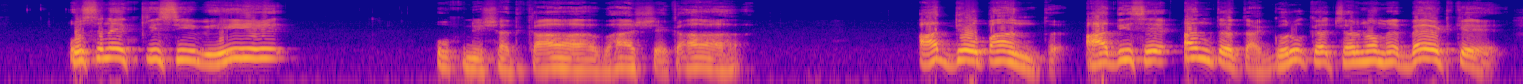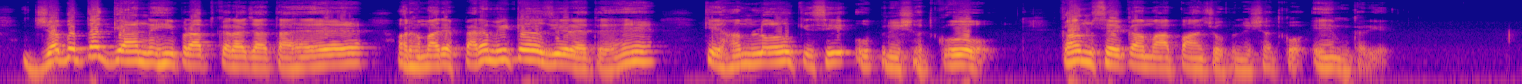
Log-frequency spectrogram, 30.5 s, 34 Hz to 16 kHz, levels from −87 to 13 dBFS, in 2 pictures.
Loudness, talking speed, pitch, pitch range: -14 LUFS, 95 wpm, 155 Hz, 120-190 Hz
